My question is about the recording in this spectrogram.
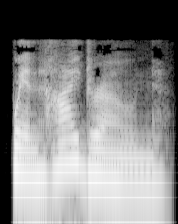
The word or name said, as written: quinhydrone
